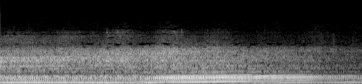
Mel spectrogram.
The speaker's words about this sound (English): Zooming down the highway, pulled along by an honest-to-goodness motor truck. Say, gang, you know how big that rocket clubhouse is? It's 35 feet long, big as a freight car. You know how much it weighs? A tremendous 10,000 pounds.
